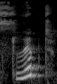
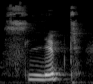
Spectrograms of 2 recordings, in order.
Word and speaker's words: slipped: this the ed of slipped is pronounced as the and the ed is not pronounced as separate syllable okay it's not slipped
